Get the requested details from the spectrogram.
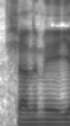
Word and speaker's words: Chalamet: Yeah, do you guys see this meme where it's basically him and Timothy Shamala? – Softboy Chalamet. – Softboy. How do you pronounce his name again? – Chalamet, yeah.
